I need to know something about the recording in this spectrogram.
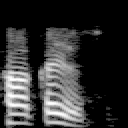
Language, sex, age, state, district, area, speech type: Maithili, male, 30-45, Bihar, Madhubani, rural, conversation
